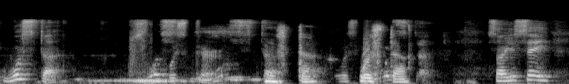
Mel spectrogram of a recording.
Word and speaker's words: Worcester: We say Worcester. Worcester. Worcester. So you see, sometimes sester is sester, but sometimes it's unstressed, and it's just.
